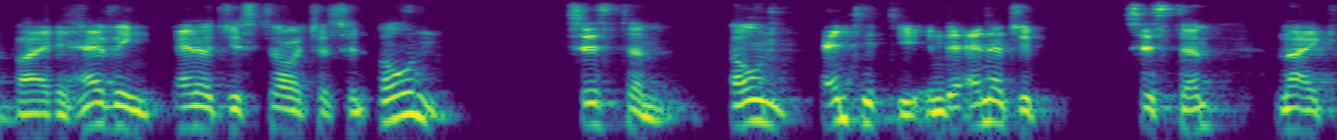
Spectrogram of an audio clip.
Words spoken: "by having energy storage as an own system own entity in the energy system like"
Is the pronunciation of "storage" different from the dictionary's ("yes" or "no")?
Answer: yes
